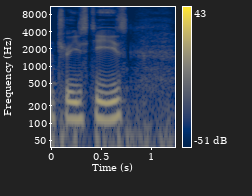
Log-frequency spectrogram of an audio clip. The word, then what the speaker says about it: Trees Tees: So basically, Trees Te's is just like, you know, his tease. That's that's how he came up with the name. It it rhymes. It's a good name, you know, Trees Tease.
